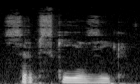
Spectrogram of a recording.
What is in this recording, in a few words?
serbian; српски / srpski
